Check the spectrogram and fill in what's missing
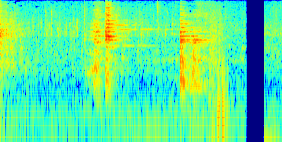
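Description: A metal lid clinks onto a pan of simmering spicy South Indian crab curry, with a couple of sharp clatters and scraping amid soft cooking noise, followed by a brief cut.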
